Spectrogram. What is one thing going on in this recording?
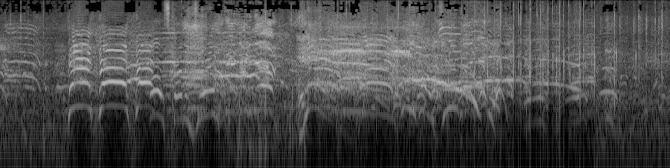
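Young men and women shout and cheer excitedly close by, outdoors.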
